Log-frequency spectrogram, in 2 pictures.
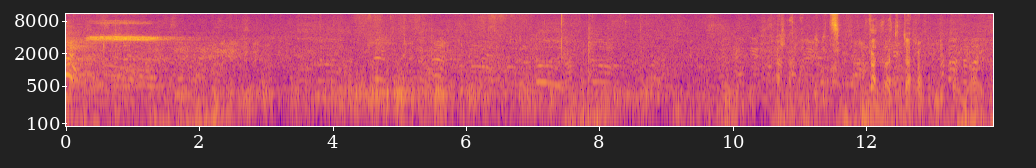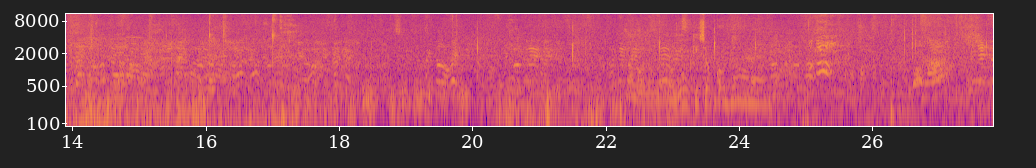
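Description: A small crowd of spectators chatters and calls out outdoors.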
